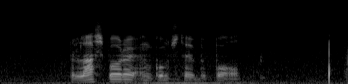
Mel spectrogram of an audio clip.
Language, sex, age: Afrikaans, male, 23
